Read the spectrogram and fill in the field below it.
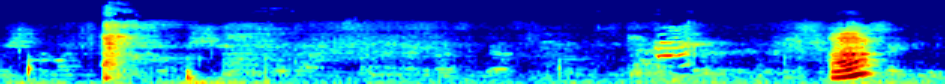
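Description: A house cat gives a couple of short meows amid quiet indoor sounds, with a louder rising cry near the end; a person talks softly to it in between.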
